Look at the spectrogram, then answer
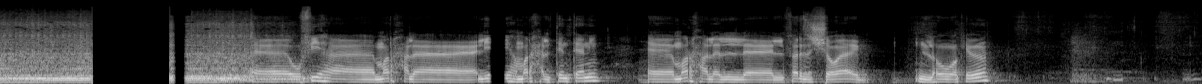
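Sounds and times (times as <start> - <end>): man talking: 2.5 - 10.1.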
